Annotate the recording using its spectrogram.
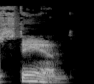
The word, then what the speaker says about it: Standd: You're the founder of Stand, if I'm pronouncing that correctly. – That's right. The second D is silent.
